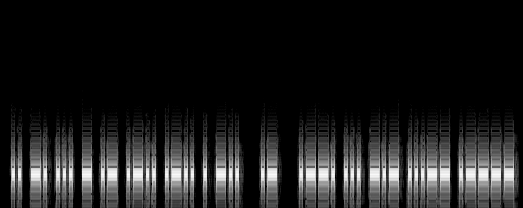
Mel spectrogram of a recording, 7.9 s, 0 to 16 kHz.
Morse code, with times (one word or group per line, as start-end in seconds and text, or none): 0.2-3.6 INSTALLED
3.9-4.2 A
4.5-7.7 PSK31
